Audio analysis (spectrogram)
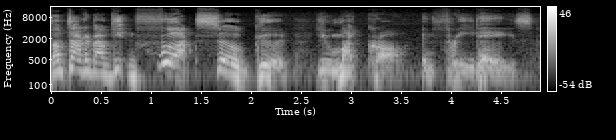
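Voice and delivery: slow, heavily stressed acted boast; intense close-up pitch. Retells man grabbing Zeke, close up.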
